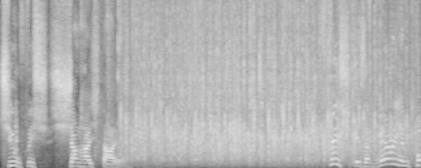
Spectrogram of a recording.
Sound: audience claps

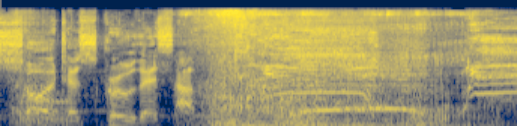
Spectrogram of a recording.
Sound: screeching; squealing

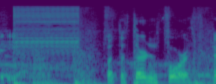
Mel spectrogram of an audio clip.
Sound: buzzer

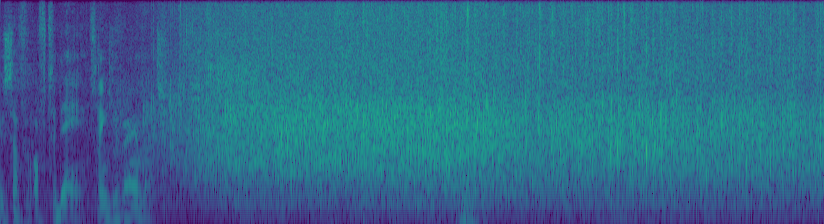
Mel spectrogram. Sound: applause

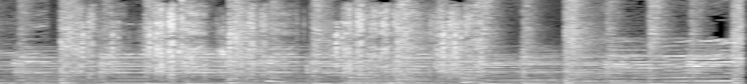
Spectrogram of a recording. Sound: camera clicking; upbeat music

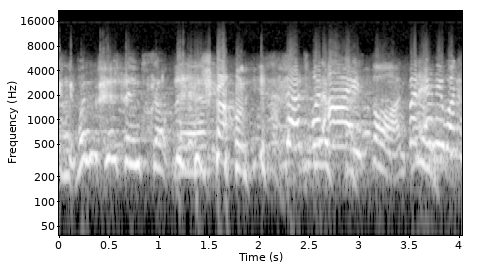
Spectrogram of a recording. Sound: Brad laughs

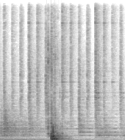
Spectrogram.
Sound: door closes

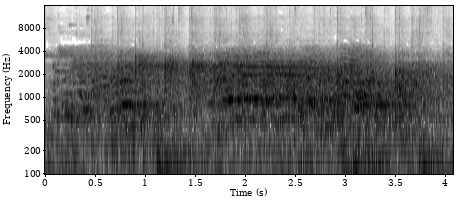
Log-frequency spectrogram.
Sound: audience clapping

